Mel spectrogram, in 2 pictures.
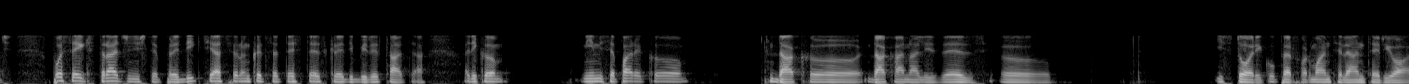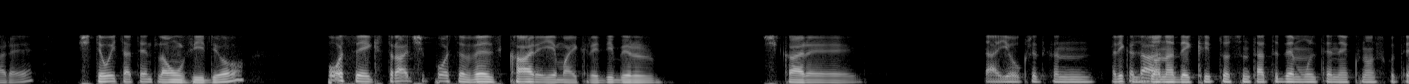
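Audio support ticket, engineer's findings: Bluetooth CVSD headset codec, throughout. Band stops near 3.8 kHz; s sounds scratchy, granular hiss under speech, loud bright passages distort as the one-bit adaptive step falls behind. Points to a 64 kbps CVSD headset link.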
